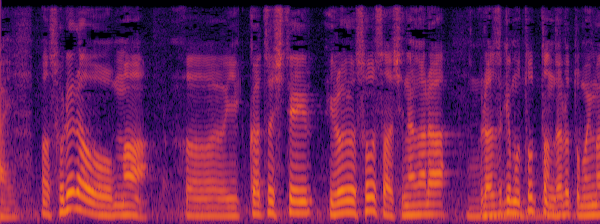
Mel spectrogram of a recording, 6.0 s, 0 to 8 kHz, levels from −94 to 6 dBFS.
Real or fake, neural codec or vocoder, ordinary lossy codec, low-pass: real; none; none; 7.2 kHz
